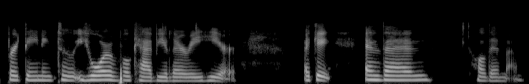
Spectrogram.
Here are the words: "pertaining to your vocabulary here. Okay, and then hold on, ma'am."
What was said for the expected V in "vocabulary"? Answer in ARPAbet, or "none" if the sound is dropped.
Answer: V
